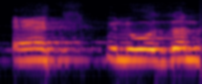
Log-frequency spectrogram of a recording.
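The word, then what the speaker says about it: explosion: इसी तरह से एक्सप्लोजन इस वर्ड में वोवेल ओ के बाद एस आई ओ एन आया है। इसलिए एस आई ओ एन का उच्चारण जन होगा। इसलिए इसे एक्सप्लोजन पढ़ा जाता है।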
